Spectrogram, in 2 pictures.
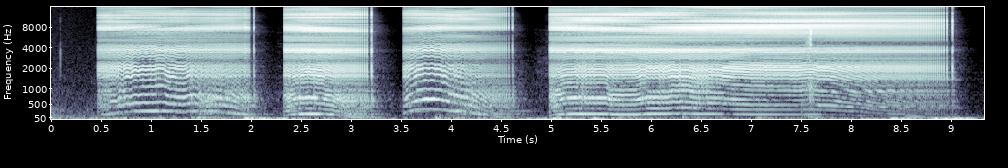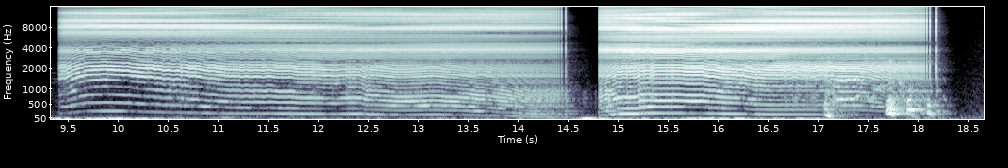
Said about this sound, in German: Dafür aber quietscht die Türe in meinem Zimmer gar außergewöhnlich. Wenn Scharniere Gefühle haben können, dann klingen die wahrscheinlich so.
